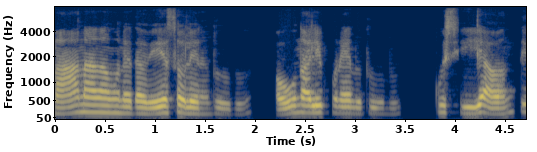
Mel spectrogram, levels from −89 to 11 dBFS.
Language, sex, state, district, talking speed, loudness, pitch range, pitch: Tulu, female, Karnataka, Dakshina Kannada, 115 wpm, -15 LUFS, 155-190 Hz, 170 Hz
